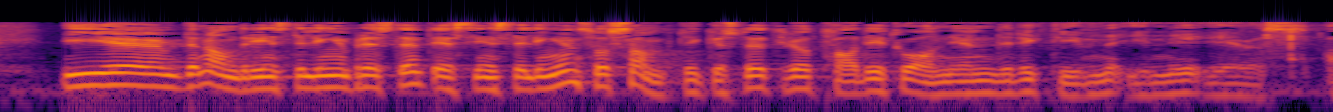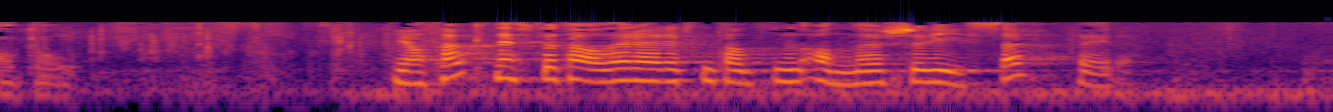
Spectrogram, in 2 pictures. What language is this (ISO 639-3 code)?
nor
